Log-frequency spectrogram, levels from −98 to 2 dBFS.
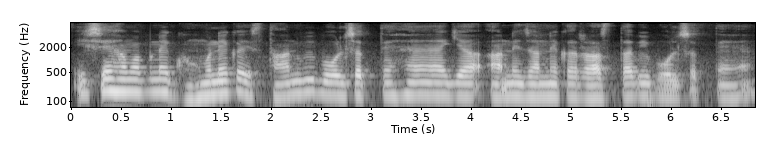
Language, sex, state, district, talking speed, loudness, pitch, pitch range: Hindi, male, Bihar, Darbhanga, 165 wpm, -19 LUFS, 140 Hz, 130-150 Hz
